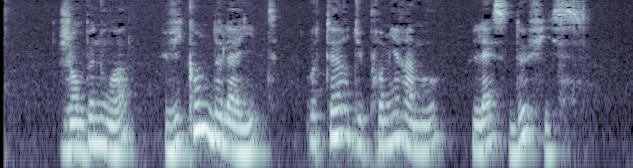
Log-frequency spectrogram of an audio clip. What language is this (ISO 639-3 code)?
fra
